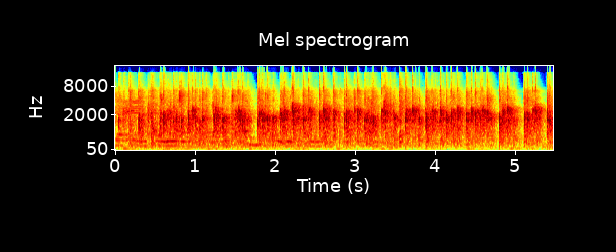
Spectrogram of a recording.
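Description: A church congregation bursts into loud, sustained applause, dense rhythmic clapping filling the hall with some voices mixed in.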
